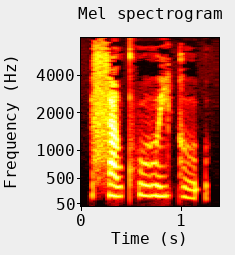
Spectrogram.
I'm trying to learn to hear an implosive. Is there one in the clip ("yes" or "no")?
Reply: no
